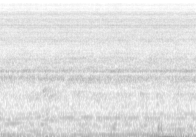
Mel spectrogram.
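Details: Litespeed Flint titanium gravel bike with GRX groupset, wheel freewheeling: fast, even, crisp freehub ratchet clicking with no skips or grinding; healthy hub.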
